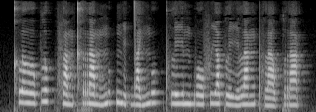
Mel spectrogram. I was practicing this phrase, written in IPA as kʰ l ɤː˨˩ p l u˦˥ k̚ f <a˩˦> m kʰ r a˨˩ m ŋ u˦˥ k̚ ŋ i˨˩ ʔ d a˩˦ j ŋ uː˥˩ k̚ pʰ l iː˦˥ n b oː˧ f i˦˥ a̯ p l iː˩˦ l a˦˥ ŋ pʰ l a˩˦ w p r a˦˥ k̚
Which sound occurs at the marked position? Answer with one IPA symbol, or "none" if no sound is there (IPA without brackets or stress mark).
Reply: a˩˦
